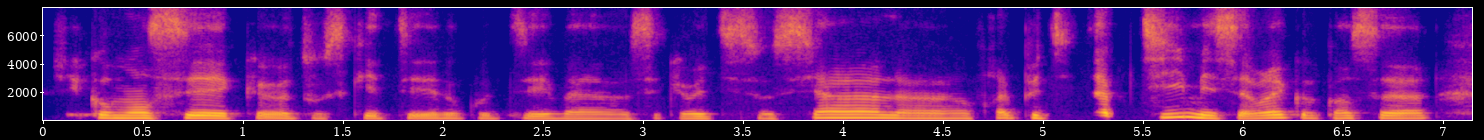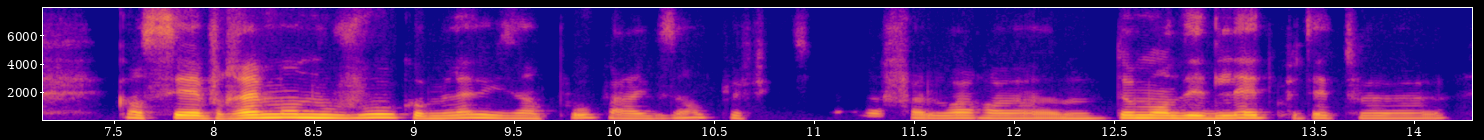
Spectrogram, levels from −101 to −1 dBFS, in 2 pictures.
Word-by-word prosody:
J'ai 415 - -21
commencé 190 - +2
avec 90 - -3
tout 165 - -16
ce - - -11
qui - - -8
était 90 - -6
le 85 -1 -8
côté, 120 - -8
bah, 155 -1 -9
heu, - - -11
sécurité 160 +2 -6
sociale, 215 +6 0
heu, 175 -2 -4
après 195 +3 -6
petit 190 -1 -6
à - - +6
petit, 250 +2 0
mais 210 -6 +4
c'est 175 - -2
vrai 200 +5 +2
que 210 -1 -5
quand 185 0 -6
ça 180 -1 -2 0.6
quand 210 - -1
c'est 195 0 +6
vraiment 205 +8 +6
nouveau 215 +1 +6
comme 175 -5 -3
là, 200 +3 -1
les 195 -5 -1
impôts 175 +5 -7
par 215 -5 -9
exemple, 195 +6 -9
effectivement 240 - -21
il - - -26
va - - -8
falloir, 190 +2 -6
hem, 170 - -7
demander 190 -2 +4
de 175 - -3
l'aide 200 +1 +1
peut-être, 185 -1 -10
heu, 175 0 -8
185 Hz, 185 wpm, -21 LUFS, 170-205 Hz, 0.6 s, à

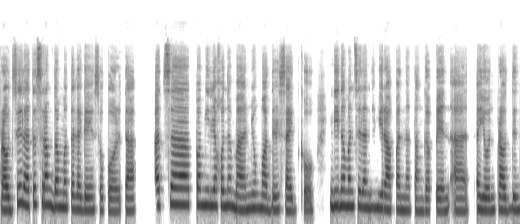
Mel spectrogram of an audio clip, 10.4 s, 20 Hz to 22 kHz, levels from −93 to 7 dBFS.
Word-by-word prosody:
proud 200 -1 +5
sila, 285 +2 +2
tas 285 0 -1
ramdam 245 -3 +3
mo 235 - +1
talaga 210 -3 -1
yung 195 +1 -3
suporta. 190 -1 -3 0.4
At 260 0 +2
sa 280 -1 +5
pamilya 270 -1 +2
ko 260 0 -1
naman, 220 -5 +1
yung 225 0 -1
mother 210 -2 0
side 195 -2 -1
ko, - - -5 0.2
hindi 255 -1 +2
naman 255 -1 +2
sila 240 -2 0
nahirapan 215 -3 0
na 195 - -3
tanggapin 185 0 -4
at 190 -1 -3 0.2
ayun, 200 -2 +1
proud 205 0 0
din 205 0 0
215 Hz, 155 wpm, -23 LUFS, 195-255 Hz, 0.4 s, proud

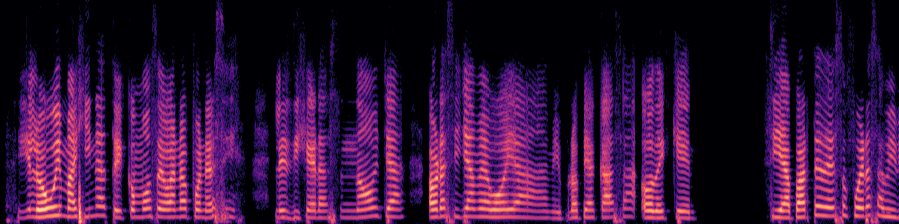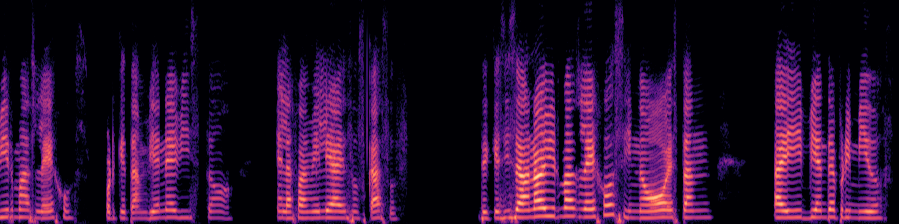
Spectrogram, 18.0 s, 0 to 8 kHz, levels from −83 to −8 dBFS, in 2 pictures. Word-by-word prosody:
Y 265 +3 -4
luego 270 +3 +8
imagínate 285 -3 +2
cómo 260 +3 -2
se 280 -1 0
van 265 +1 +2
a 280 - +1
poner 255 -1 -1
si 275 -1 -15 0.3
les 250 -1 -3
dijeras: 240 +1 -3
"No, 250 +3 -2
ya, 280 -2 -2 0.2
ahora 270 +3 +5
sí, 280 - -12
ya 285 0 +2
me 275 -1 0
voy 265 0 +2
a 245 -3 -5
mi 220 -1 -13
propia 250 +3 -4
casa" 255 +3 -4
o 245 0 +3
de 235 0 -1
que, 230 -1 -5 0.7
si 260 -2 0
aparte 260 +6 +4
de 310 -1 +4
eso, 330 - -9
fueras 310 +1 0
a 310 - -3
vivir 260 -2 -5
más 260 0 -5
lejos, 230 +1 -8
porque 225 0 -7
también 225 +3 -5
he 255 - 0
visto 230 -3 -15 0.4
en 235 - -6
la 225 0 -2
familia 230 +1 0
esos 230 -1 -13
casos 220 -3 -5 0.7
de 220 -1 -7
que 225 - -5
si 240 +2 -9
se 260 - 0
van 250 +1 +7
a 290 - +11
vivir 295 -1 +1
más 295 0 +2
lejos, 275 +6 0
y 245 - -10
no, 235 +2 +2
están 250 0 -4 0.6
ahí 245 +1 +4
bien 250 +2 -2
deprimidos. 230 -3 -4
255 Hz, 195 wpm, -24 LUFS, 235-275 Hz, 0.7 s, a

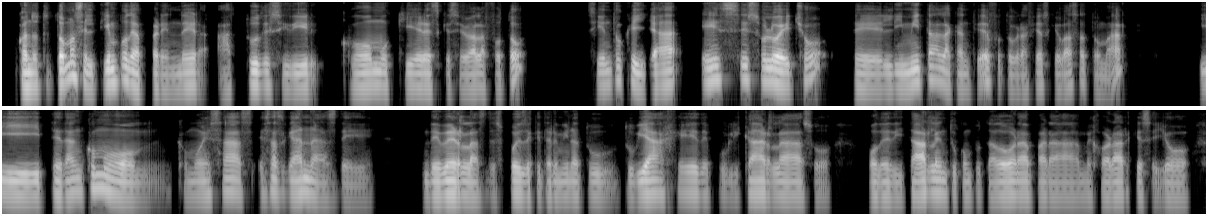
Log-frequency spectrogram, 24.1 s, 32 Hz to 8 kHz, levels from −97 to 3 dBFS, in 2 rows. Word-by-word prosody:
cuando 95 0 +6
te - - -19
tomas 145 +4 +7
el 95 - +1
tiempo 115 +1 +4
de - - +8
aprender 95 +4 -2
a - - -11
tú 105 - +6
decidir 95 -2 -2 0.2
cómo 95 +1 0
quieres 95 -1 0
que - - -15
se 85 - -11
vea 90 +1 +1
la 95 - -1
foto. - - -2 0.6
Siento 105 +5 -4
que 105 -6 +1
ya 105 +3 +4 0.2
ese 135 +3 +1
sólo 125 -3 +8
hecho 105 - +3 0.2
te 90 -2 -2
limita 105 +8 0
la 115 - 0
cantidad 90 -1 -3
de - - -2
fotografías - - -10
que - - -10
vas - - -5
a - - -6
tomar 75 -2 -6 0.7
y 95 -2 +1
te 100 - -1
dan 105 +3 -3
como, 105 -10 +1 0.4
como 95 +1 -9
esas, 100 +1 -3
esas 100 +1 -6
ganas 95 -6 -2
de 75 -1 -15 0.5
de 95 0 0
verlas 95 -2 +4
después 100 -2 -2
de 90 - -5
que - - -14
termina 90 0 -6
tu 90 0 -11
tu 90 - -12
viaje, 100 0 +1
de 95 -1 -10
publicarlas, 90 0 -3
o - - -15 0.3
o 90 - -4
de 90 - -4
editarla 95 +5 +1
en 100 - -3
tu - - -14
computadora 90 +1 -1
para 85 -1 -7
mejorar, 90 0 -4
qué - - -9
sé - - -15
yo, 85 -2 -8
95 Hz, 160 wpm, -25 LUFS, 90-100 Hz, 0.7 s, de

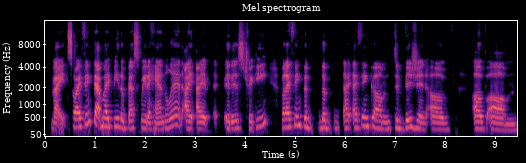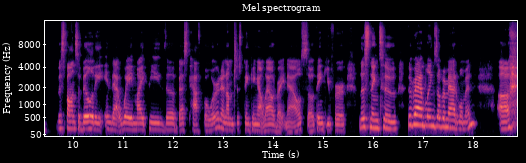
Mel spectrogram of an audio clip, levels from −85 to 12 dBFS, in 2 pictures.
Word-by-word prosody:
Right, - - +3
so 235 - +3
I 225 +1 +7
think 330 +9 -3
that 265 - +8
might 235 -1 +2
be 240 0 -2
the 220 - -1
best 200 +1 -1
way 200 -2 0
to 175 - +2
handle 175 +4 -2
it, 275 +3 0
I - - +3
I - - +3 0.3
it 190 - -2
is 200 +2 -1
tricky, 235 - -4 0.2
but 220 0 +2
I 220 0 +7
think 270 +2 -3
the 225 -5 0
the 200 0 -3 0.2
I 205 +1 -1
I - - +1
think, 250 +2 -2
um, 185 -5 -1
division 200 -3 -1
of 170 -2 -2 0.5
of, 185 0 +1
um, 155 -3 -1 0.2
responsibility 185 -2 +3
in 180 0 -6
that 165 -1 -2
way 170 -1 +3
might 165 0 -3
be 170 -3 -5
the 165 -1 -4
best 160 +1 -4
path 145 0 -4
forward 155 +10 -5
and 180 -5 -1
I'm 155 -1 -3
just 170 +1 -9
thinking 160 -2 -4
out - - -1
loud 150 0 -2
right - - -7
now, 125 +5 -4
so 135 -5 -6
thank 165 0 -3
you 155 0 -5
for 150 -2 -5 0.3
listening 225 -3 +4
to 190 -5 0 0.2
the 285 - -1
ramblings 270 -4 +6
of 245 - +1
a 235 - +2
mad 210 -4 +3
woman, 230 - -3 0.5
uh, 185 +3 +5
185 Hz, 195 wpm, -23 LUFS, 165-225 Hz, 0.5 s, that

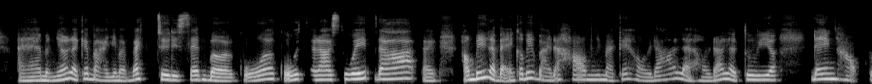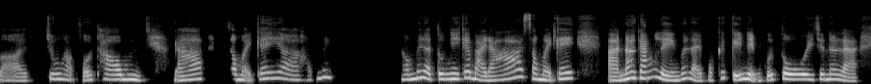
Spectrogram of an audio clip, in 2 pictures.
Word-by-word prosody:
à, 175 +2 -2
mình 185 -1 +1
nhớ 215 +5 +3
là 260 -2 +3
cái 255 - 0
bài 205 -7 -2
gì 180 - -1
mà 175 - -1
"Back 240 +7 0
To 225 - +6
December" 200 -1 +1 0.2
của 210 +10 +1
của 230 -4 +2
Taylor 215 +1 +1
Swift 250 +4 +5
đó. 260 +3 +2
Bạn 170 +1 -5 0.3
hổng 205 - +4
biết 285 +5 +6
là - - +4
bạn 180 0 -2
có 245 - -1
biết 285 +2 +2
bài 185 - -4
đó 220 - -4
hông? 215 - -3
Nhưng 220 0 0
mà 185 -4 -4
cái 245 - -5
hồi 200 -9 -7
đó 210 +7 -7
là 250 -5 -2
hồi 170 -1 -7
đó 205 +7 -2
là 250 -5 +2
tui, 215 -1 +1
ơ, 210 -1 0 0.3
đang 245 +2 +3
học, 220 -4 -4
ờ, 175 -3 -7 0.2
trung 250 0 -1
học 220 - -5
phổ 195 +1 -2
thông, 230 -2 +1 0.3
đó, 215 +5 -1 0.2
xong 240 -2 -2
rồi 215 - -2
cái, 275 +3 -2
ơ, 240 -6 -4
hổng 205 +1 -16
biết 325 +4 -1 0.7
hổng 230 +1 +1
biết 285 - +3
là 290 - +3
tui 250 0 +2
nghe 255 +1 +5
cái 300 - +1
bài 240 -8 +1
đó, 240 - 0
xong 255 -8 +1
rồi 210 - +2
cái, 265 +2 +2 0.3
à, 185 0 +2
nó 260 +8 +4
gắn 295 +1 +1
liền 205 - +2
với 260 - 0
lại 240 -10 -2
một 190 - -6
cái 290 - -3
kỷ 205 - +4
niệm 245 -7 +4
của 200 - 0
tui 235 -2 +5
cho 240 - -1
nên 235 -1 +1
là, 170 -5 -1
230 Hz, 265 wpm, -19 LUFS, 200-255 Hz, 0.7 s, To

